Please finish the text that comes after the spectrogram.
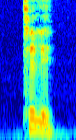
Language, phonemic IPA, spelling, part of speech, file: French, /te.le/, télé, noun, LL-Q150 (fra)-télé.wav
- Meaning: TV, telly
